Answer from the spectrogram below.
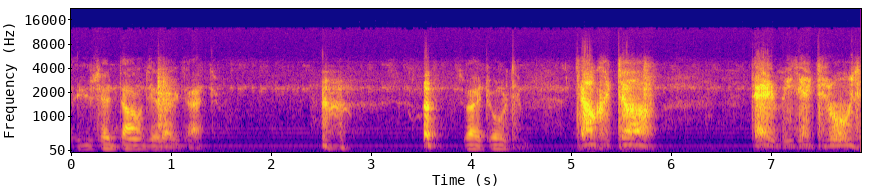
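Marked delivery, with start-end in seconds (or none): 5.1-7.9 high, loud mock-tragic plea; dramatic plea. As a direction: beg the doctor theatrically. Retold plea to the doctor.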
